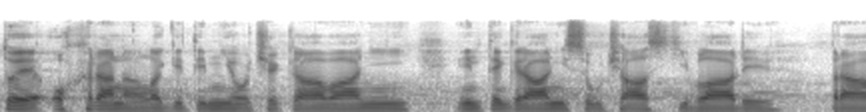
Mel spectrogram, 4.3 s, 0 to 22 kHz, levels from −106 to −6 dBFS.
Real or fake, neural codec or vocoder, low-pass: real; none; 9.9 kHz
